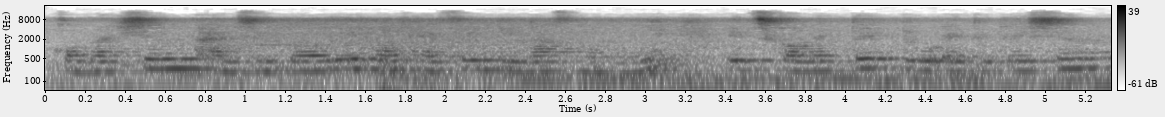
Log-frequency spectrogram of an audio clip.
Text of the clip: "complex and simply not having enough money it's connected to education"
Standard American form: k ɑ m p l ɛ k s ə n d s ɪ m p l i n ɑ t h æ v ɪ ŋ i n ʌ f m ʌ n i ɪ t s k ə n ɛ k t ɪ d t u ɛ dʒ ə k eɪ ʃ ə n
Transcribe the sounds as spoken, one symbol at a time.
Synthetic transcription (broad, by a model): k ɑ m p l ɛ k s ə n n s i p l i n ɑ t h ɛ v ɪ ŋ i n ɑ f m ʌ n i ɪ t s k ə n ɛ k t ɪ d t u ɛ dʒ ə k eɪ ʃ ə n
